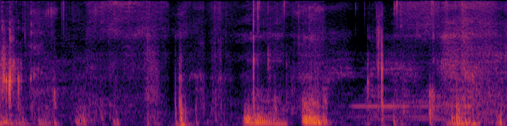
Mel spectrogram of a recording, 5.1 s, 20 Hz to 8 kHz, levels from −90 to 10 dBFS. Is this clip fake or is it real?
fake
